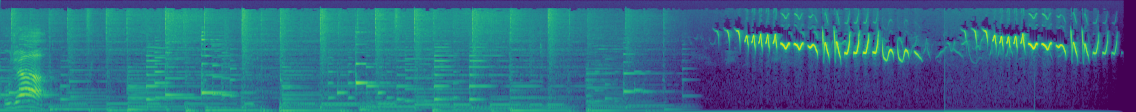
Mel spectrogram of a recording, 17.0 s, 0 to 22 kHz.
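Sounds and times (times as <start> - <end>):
background music: 0.0 - 10.6
songbird chirping and trilling: 6.7 - 16.9.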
